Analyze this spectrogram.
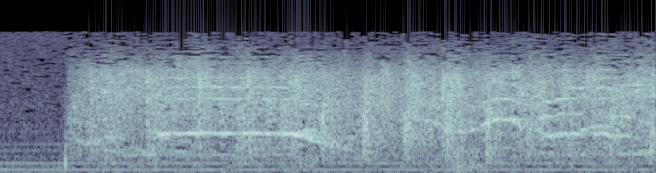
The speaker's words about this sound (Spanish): Den un aplauso.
